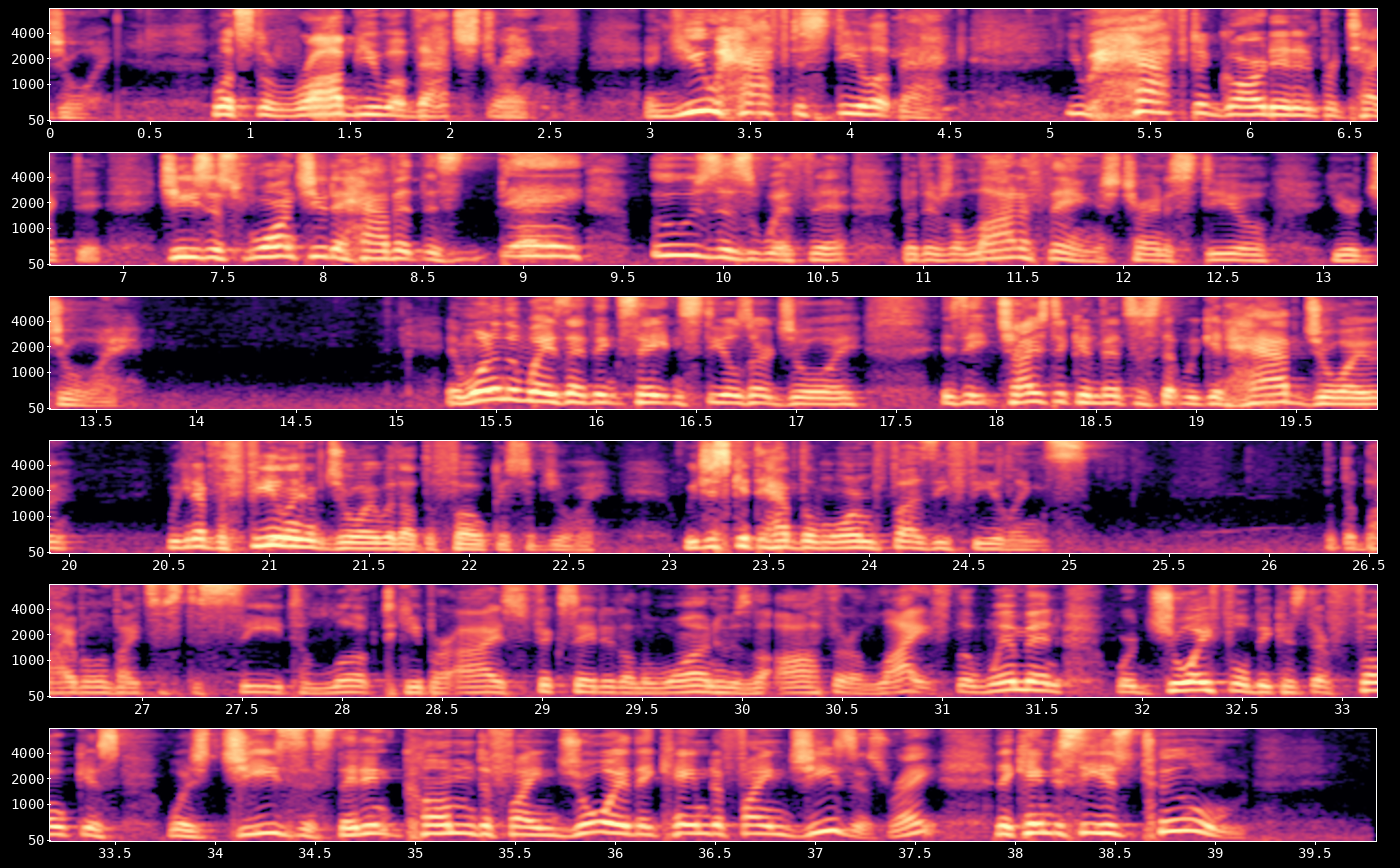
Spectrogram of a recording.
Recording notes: This is audio ripped from the Live Service video.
